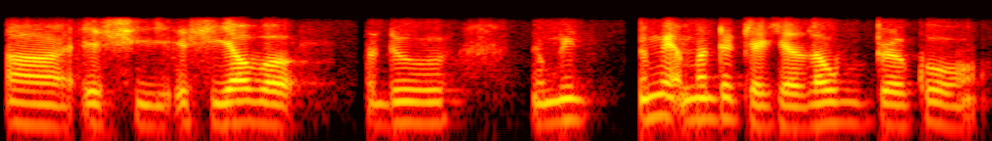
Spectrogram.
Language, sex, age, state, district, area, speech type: Manipuri, male, 18-30, Manipur, Chandel, rural, conversation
